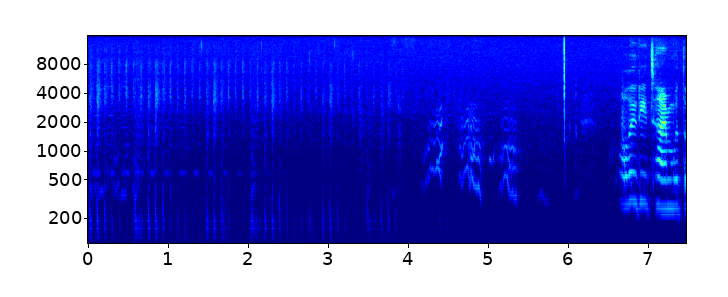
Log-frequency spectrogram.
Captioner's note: guinea pig sounds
